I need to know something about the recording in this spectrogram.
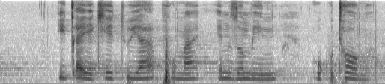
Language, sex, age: South Ndebele, female, 22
